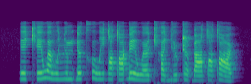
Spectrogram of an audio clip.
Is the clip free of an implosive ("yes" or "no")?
no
